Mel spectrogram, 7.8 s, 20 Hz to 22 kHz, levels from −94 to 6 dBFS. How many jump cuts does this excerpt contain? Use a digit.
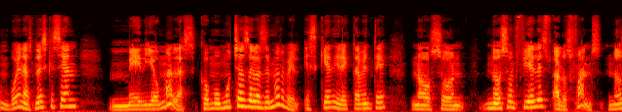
1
